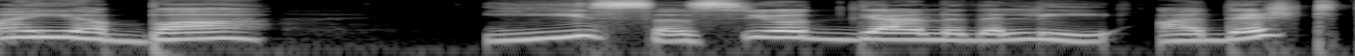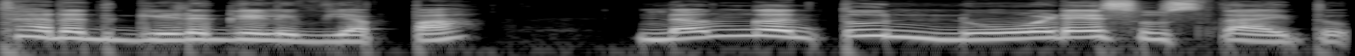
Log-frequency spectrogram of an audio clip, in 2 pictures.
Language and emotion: Kannada, surprised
